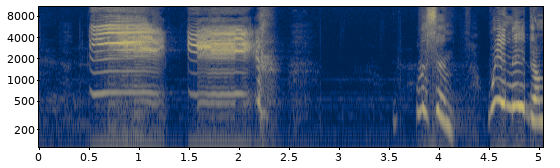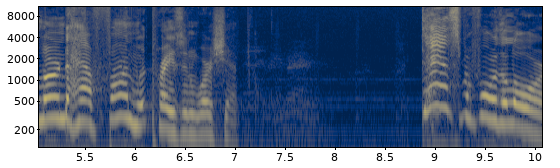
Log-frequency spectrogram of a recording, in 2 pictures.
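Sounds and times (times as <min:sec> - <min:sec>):
voice imitating a rusty squeak: 0:00.5 - 0:02.4
speech: 0:03.9 - 0:07.2, 0:09.2 - 0:10.0.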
